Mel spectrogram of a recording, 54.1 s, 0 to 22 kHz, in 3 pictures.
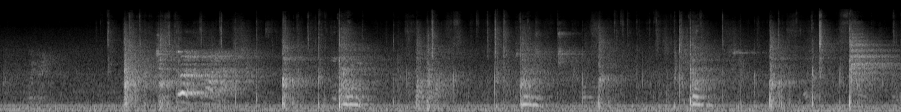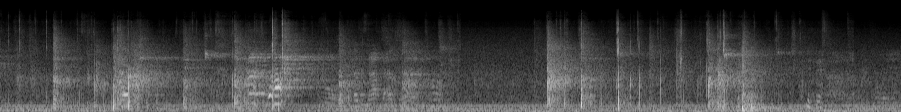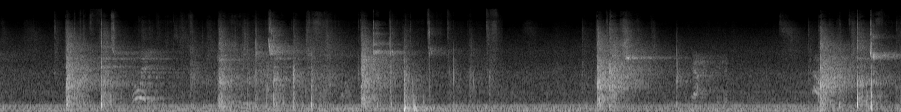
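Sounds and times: steady low hum: 0:00.0 - 0:54.0
tennis ball bounces: 0:04.6 - 0:07.1, 0:07.8 - 0:10.5, 0:11.8 - 0:25.1, 0:28.8 - 0:33.7, 0:52.4 - 0:54.0
tennis racket strikes: 0:13.4 - 0:18.0.

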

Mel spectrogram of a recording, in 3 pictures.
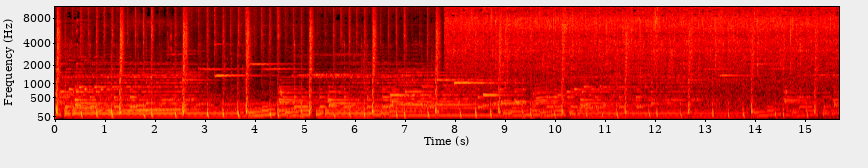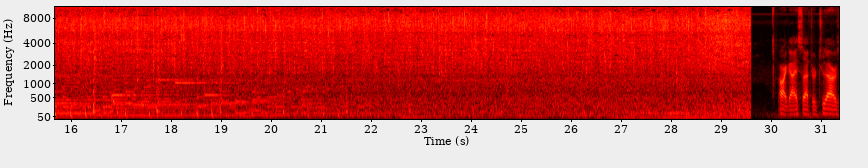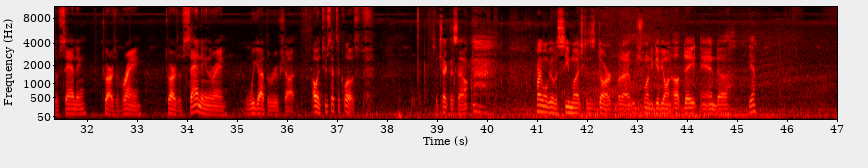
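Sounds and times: background music: 0:00.0 - 0:22.2
heavy rain: 0:06.9 - 0:29.6.

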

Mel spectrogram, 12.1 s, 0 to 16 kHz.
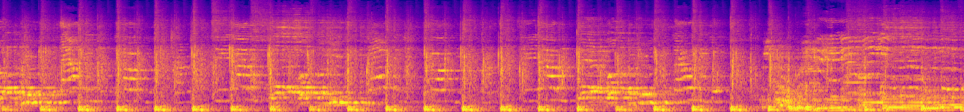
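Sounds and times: live band playing upbeat song: 0:00.0 - 0:05.4, 0:06.8 - 0:12.0
person singing: 0:00.0 - 0:12.0
hand claps: 0:00.5 - 0:09.8.

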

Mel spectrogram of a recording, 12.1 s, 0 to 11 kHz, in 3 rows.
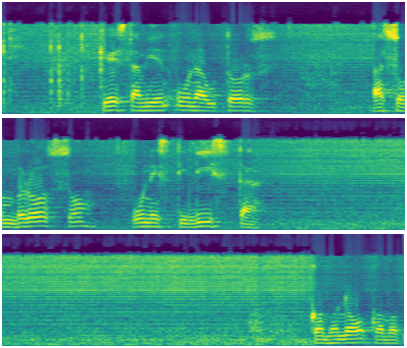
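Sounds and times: low electrical hum: 0:00.0 - 0:12.0
steady hiss: 0:00.0 - 0:12.0.

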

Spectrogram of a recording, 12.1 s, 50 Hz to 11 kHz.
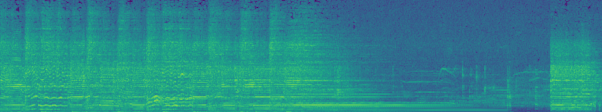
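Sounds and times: electric guitar and bass chord: 0:00.0 - 0:10.2
rock band playing: 0:00.0 - 0:12.0.

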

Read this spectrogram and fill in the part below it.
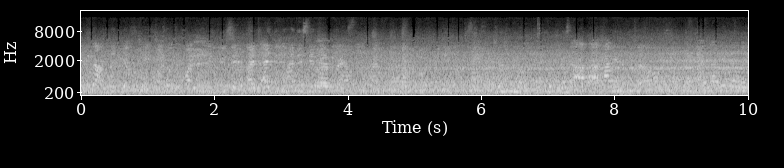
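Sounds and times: subway car wheels rumbling on rail: 0:00.0 - 0:10.0.

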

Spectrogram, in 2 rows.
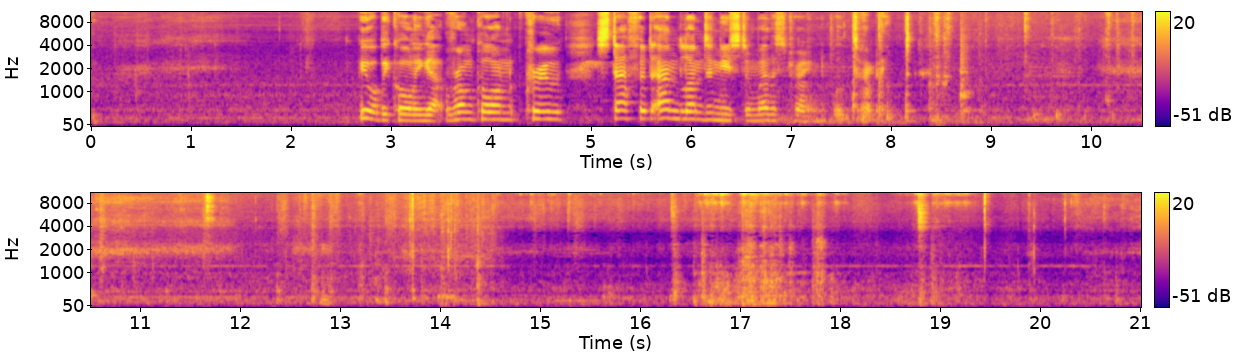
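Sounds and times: train cabin ambience: 0:00.0 - 0:21.0.

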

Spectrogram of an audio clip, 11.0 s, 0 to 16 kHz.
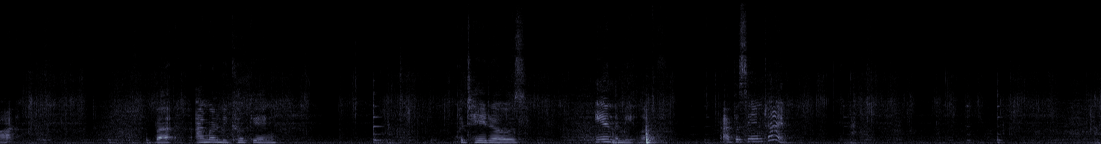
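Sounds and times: hand squishing raw meat mixture: 0:00.0 - 0:11.0.

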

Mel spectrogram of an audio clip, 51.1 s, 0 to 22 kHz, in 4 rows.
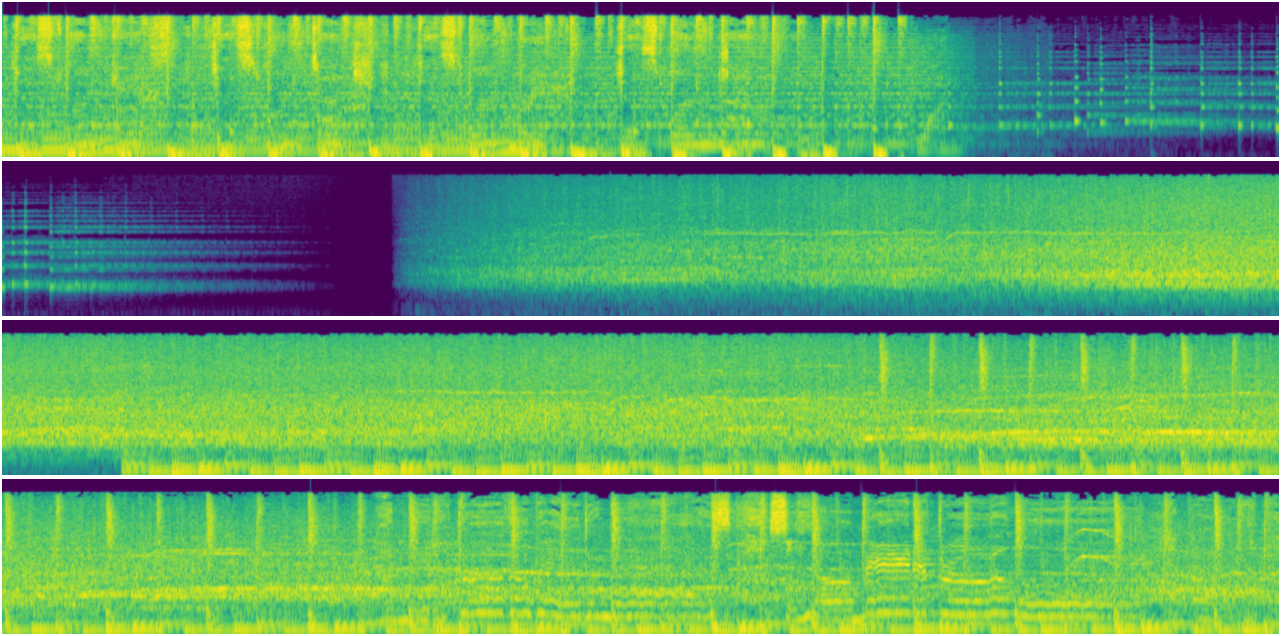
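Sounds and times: pulsing bass line and beat: 0:00.0 - 0:09.2, 0:26.8 - 0:51.0.

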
